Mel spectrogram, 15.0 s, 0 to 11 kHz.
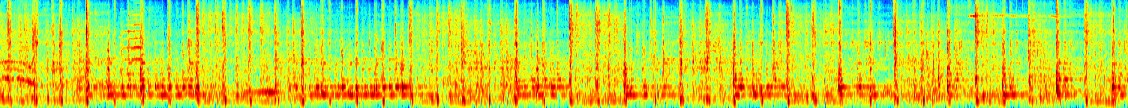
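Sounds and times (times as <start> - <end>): drum kit and congas: 0.0 - 15.0
live band playing: 0.0 - 15.0.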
